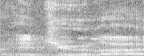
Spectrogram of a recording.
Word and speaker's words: Itsula: You know, Itsula is about, or Itsula is actually how it's pronounced, I should say.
